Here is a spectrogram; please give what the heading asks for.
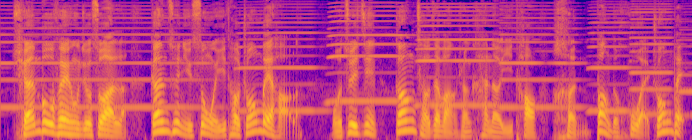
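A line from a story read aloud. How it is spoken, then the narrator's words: Joking. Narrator (Chinese): 死党开玩笑说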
